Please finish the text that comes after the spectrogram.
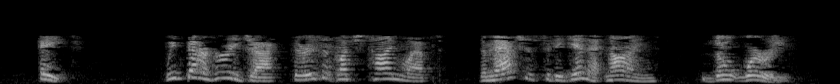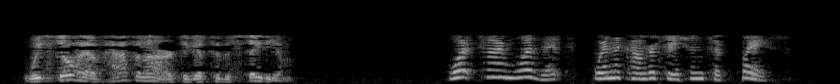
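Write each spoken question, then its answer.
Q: What time was it when the conversation took place?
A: 8:30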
